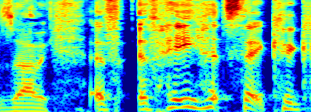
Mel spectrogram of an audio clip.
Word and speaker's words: Xavi: at the end there, First name is like the Spanish footballer, Xavi. But if he, I think they pronounce it Xavi, if he hits that kick at the end, your whole rankings would be up.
